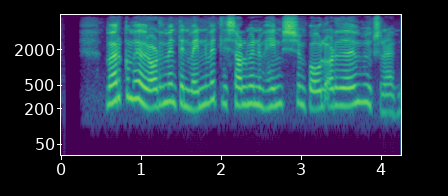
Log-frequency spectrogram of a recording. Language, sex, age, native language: Icelandic, female, 18-19, Icelandic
